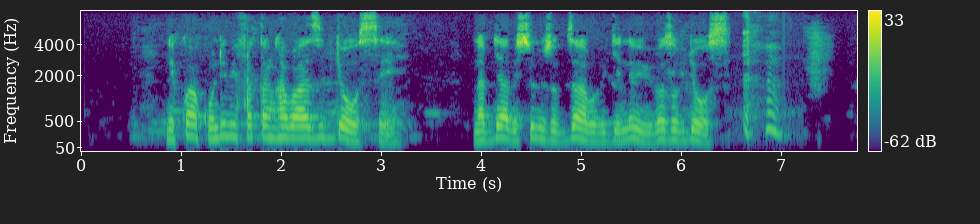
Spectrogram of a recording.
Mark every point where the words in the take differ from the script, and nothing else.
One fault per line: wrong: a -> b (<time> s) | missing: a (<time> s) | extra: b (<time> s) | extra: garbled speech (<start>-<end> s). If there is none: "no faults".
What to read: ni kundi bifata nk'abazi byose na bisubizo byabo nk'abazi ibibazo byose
extra: kwa (1.0 s)
extra: bya (4.1 s)
wrong: nk'abazi -> bigenewe (5.2 s)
